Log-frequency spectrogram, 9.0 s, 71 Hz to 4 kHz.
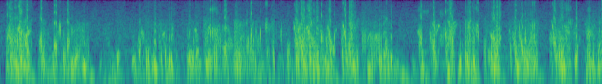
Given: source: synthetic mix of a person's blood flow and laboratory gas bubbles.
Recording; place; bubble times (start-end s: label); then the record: Doppler ultrasound of blood flow; precordium
0.09-0.50 s: bubbles
0.59-0.72 s: bubbles
0.77-1.36 s: bubbles
1.73-1.83 s: bubbles
2.06-2.64 s: bubbles
2.79-3.00 s: bubbles
3.04-4.13 s: bubbles
4.18-4.26 s: bubbles
4.30-5.07 s: bubbles
5.12-5.92 s: bubbles
6.25-7.19 s: bubbles
7.25-7.54 s: bubbles
7.62-8.10 s: bubbles
8.24-8.72 s: bubbles
8.78-9.04 s: bubbles
From the record:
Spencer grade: 4 (maximum detectable bubble signal sounding continuously throughout systole and diastole of every cardiac period, and overriding the amplitude of the normal cardiac signals); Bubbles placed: anywhere in the cardiac cycle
